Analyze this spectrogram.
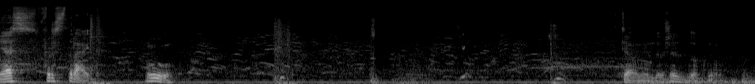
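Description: Cartoonish punches land with heavy thuds.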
